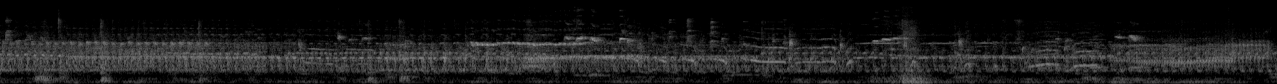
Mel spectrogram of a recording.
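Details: Malinois waterslager canary singing, recorded 12 December 2023: a continuous run of rolling trills and bubbling, warbled notes in the mid-high range, with sliding whistles and brief clicking phrases, steady throughout.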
